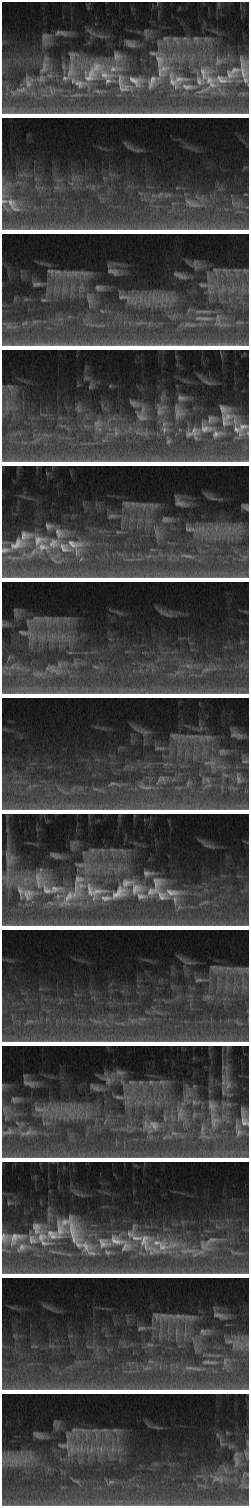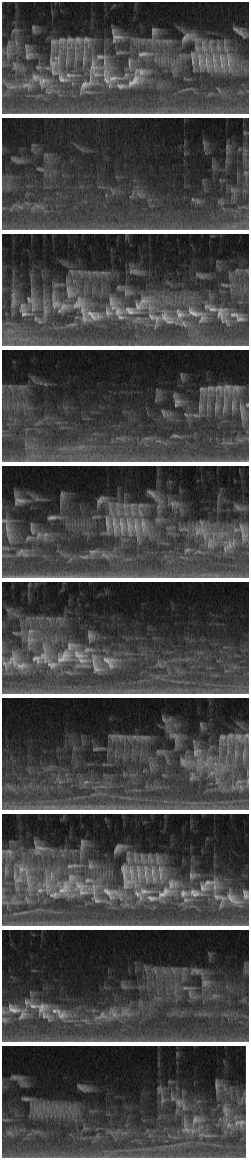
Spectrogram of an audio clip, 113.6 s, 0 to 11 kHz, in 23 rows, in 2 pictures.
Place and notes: Binche, Belgium - On the spoil pile
On the huge spoil pile, Eurasian Blackcap concerto. Also people working in their home with a small bulldozer, massive planes coming from Charleroi airport and police driving on the road. If listening with an helmet, a special visitor on 19:21 mn ;-)
10 May, 11:45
